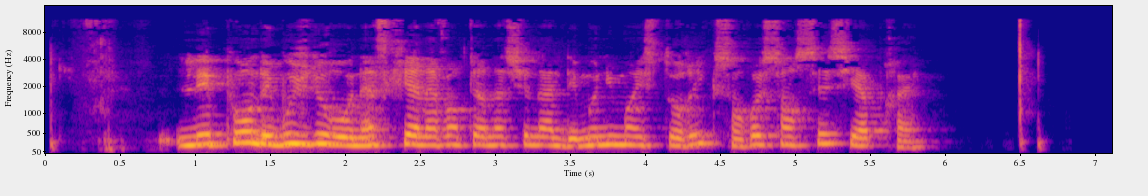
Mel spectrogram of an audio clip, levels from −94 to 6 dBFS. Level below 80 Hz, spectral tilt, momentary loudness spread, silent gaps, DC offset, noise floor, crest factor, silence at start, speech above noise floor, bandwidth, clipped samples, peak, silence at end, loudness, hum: -64 dBFS; -5.5 dB/octave; 16 LU; none; under 0.1%; -75 dBFS; 16 dB; 0.05 s; 58 dB; 11.5 kHz; under 0.1%; -2 dBFS; 0.45 s; -18 LUFS; none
